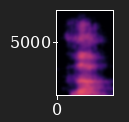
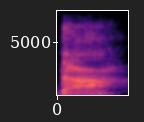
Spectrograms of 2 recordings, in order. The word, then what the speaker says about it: the: When you're going to pronounce this article as the, you see your tongue, okay? Look, the, and your tongue is between your teeth, the. So, but when you're going to say the, when the next word, it starts with a consonant. All right, the, okay, it's not da, all right, but it's the.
